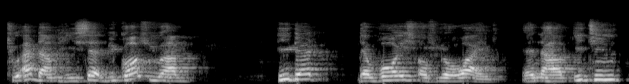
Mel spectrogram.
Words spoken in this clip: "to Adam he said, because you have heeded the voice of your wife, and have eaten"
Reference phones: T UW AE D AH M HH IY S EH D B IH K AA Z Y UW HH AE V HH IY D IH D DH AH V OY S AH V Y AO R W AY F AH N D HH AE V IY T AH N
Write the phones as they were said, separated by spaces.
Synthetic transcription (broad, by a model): T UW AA D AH M HH IY S EH D B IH K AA S Y UW HH AE V HH IY D IH D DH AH V OY S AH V Y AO W AY F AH N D HH AE V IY T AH N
